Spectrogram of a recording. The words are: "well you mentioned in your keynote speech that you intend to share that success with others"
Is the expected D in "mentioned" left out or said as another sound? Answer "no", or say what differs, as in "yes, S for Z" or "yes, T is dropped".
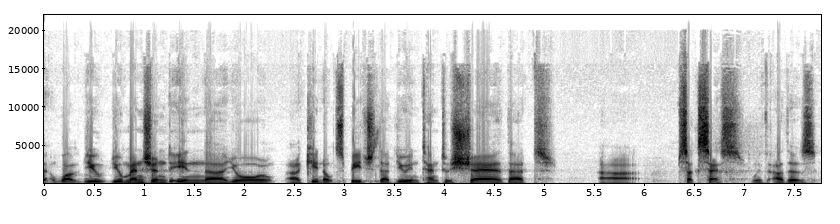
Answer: no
